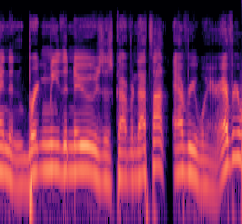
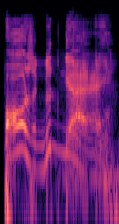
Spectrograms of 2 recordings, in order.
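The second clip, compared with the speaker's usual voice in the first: higher-pitched mock Southern accent; imitated Southern accent; 4 semitones higher than usual. Host mocking the streamer's put-on voice, higher Southern accent. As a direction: parody his slip into a Southern accent. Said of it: "this voice he's got going on here".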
